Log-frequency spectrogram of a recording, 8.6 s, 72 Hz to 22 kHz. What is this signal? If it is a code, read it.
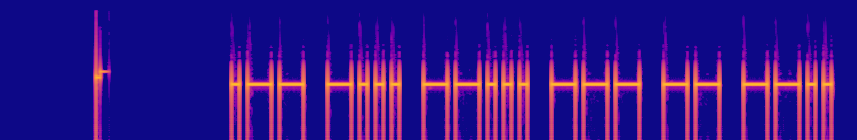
Morse code, heard as a keyed tone, about 15 wpm, 700 Hz. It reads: WB7OMZ
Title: USA Call Signs Repeated 2x 15wpm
